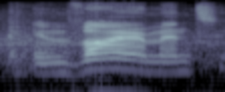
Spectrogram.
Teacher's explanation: the assimilation of an alveolar nasal sound to a following labiodental sound in english is considered marked and people try to avoid it in careful speech which is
